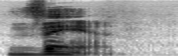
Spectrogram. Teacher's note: you kind of hum a little bit so start humming hmm and then put your top teeth on your bottom lip and the air kind of blows out but you're mostly humming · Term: the V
